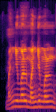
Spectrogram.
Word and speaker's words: Manjummel: அந்த மஞ்சுமல் தான், மஞ்சுமல்னு சொன்னேன், அதுக்கு ஏதோ கரெக்டாக பேர் ப்ரொனவுன்ஸ் ஆக்சுவலி அவங்க ப்ரொனன்சியேஷன் வந்து மஞ்சுமல்.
